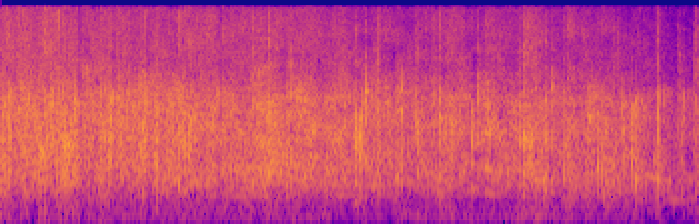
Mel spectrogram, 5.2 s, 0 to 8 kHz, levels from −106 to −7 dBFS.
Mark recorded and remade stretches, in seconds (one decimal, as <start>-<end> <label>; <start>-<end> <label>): 0.0-1.5 recorded; 1.5-4.6 remade; 4.6-5.2 recorded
